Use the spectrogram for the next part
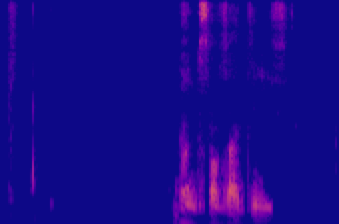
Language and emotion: Russian, neutral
